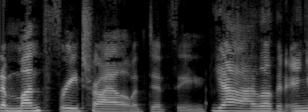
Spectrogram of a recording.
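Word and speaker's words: Dipsea: I always thought it was pronounced Dipsy-a, but I don't know. It's Dipsy.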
